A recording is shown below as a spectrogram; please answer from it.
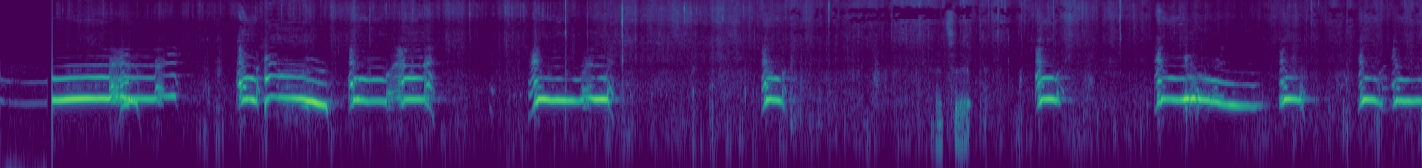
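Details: Beagles on a February rabbit hunt in upstate New York give loud, drawn-out bawling bays in irregular bursts, each a wavering howl that bends at the end, with short pauses and a faint voice between.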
